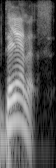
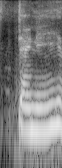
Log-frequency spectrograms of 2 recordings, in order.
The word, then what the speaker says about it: Danis: me on I mean officially it's Denny that's the French pronunciation I am french-canadian after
